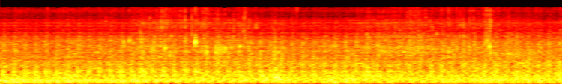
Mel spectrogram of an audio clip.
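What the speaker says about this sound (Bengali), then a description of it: "ট্রলার যাচ্ছে।" A trawler boat engine passes on the Jamuna river at dawn, a steady low throbbing drone that fills the whole stretch, with a constant wash of water and no clear speech.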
